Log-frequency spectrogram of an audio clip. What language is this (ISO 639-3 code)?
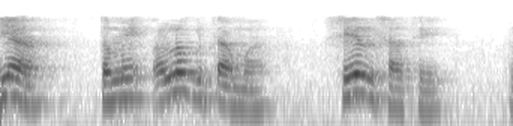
guj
